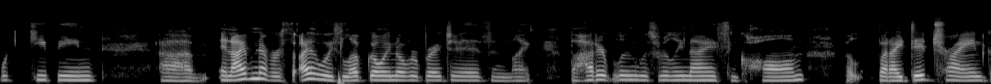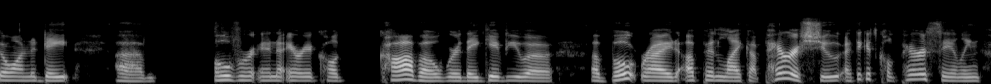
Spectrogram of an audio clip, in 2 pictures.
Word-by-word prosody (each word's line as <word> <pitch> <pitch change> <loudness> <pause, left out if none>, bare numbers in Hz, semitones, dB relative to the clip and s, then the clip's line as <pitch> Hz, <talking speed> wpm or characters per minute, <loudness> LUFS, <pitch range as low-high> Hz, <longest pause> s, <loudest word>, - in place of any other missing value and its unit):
we're 200 0 -10 0.2
keeping. 200 -1 -3 0.6
Um, 175 - -6
and 200 -1 +1
I've 240 +6 +5
never 255 -9 +1
s 180 - -10
I 245 +3 +5
always 210 -7 -1
loved 180 0 -1
going 200 -1 +1
over 195 0 -2
bridges 190 -1 -6
and, 170 -2 -11
like, 175 0 -12 0.4
the 180 - -10
hot 205 +3 -2
air 215 - +2
balloon 210 0 -4
was 195 -1 -7
really 200 0 -3
nice 195 -1 -2
and 175 - -11
calm. 180 +4 -3 0.4
But - - -6
l - - -11 0.2
but 185 -1 0
I 180 0 +3
did 200 +4 0
try 200 -2 -2
and 185 0 -5
go 185 +1 0
on 180 -1 -1
a 180 - -4
date, 175 +1 +1 0.5
um, 150 -2 -3 0.6
over 195 0 +1
in 180 0 -4
a - - 0
area 180 0 0
called 170 0 -5 0.3
Cabo 205 -6 +6
where 170 +1 -2
they 165 0 +1
give 180 +2 +1
you 175 -1 -1
a 155 -2 +1 0.4
a 175 - +1
boat 200 - +3
ride 175 -2 +5
up 190 +1 0
in, 195 -1 0
like, 170 -2 +1
a - - -2
parachute, 190 -8 +5
I 170 - -2
think 245 +5 -5
it's 250 - -3
called 185 -5 -10
parasailing. 185 -8 0
185 Hz, 180 wpm, -24 LUFS, 175-200 Hz, 0.6 s, Cabo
